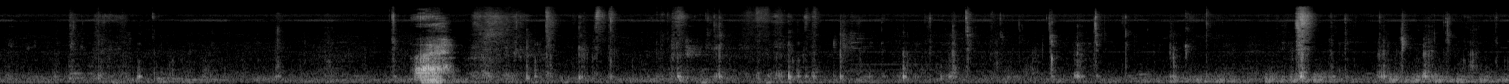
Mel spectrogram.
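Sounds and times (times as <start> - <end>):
chewing and lip-smacking: 5.1 - 15.0.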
